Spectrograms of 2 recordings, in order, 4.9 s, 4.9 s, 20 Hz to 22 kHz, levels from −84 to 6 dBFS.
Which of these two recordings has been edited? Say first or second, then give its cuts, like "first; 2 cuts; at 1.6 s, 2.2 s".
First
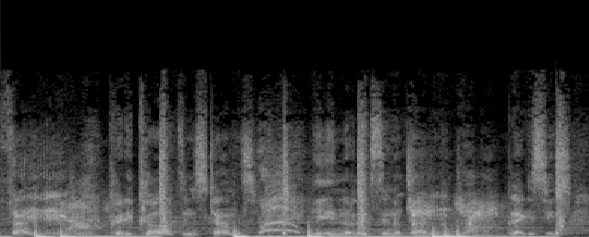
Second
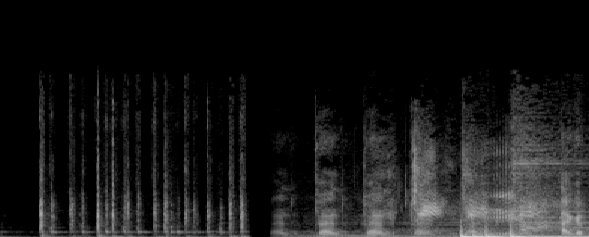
second; 1 cut; at 2.1 s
